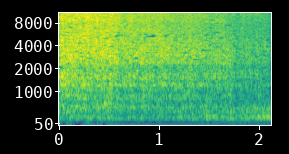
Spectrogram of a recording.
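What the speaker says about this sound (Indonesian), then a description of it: "Kemudian kita tumis bumbunya ini sampai matang." Spice paste sizzles in a little hot oil over medium heat while being stir-fried for lontong vegetable stew, a steady bright hiss that slowly fades slightly across the moment, with no talking.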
